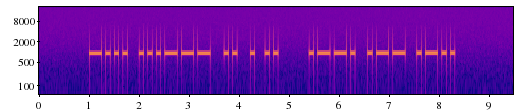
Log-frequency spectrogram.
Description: Morse code (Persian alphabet), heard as a keyed tone, hand-sent with a paddle, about 14 wpm, 930 Hz. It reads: بقیهی پول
